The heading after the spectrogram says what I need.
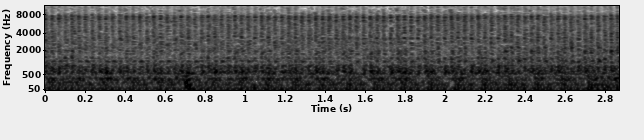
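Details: Ford Galaxy 1.9 diesel just started with a booster pack on a weak battery (11.4 V, 14 V with booster): even, steady diesel clatter at idle with no misses; normal idle.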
